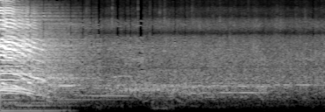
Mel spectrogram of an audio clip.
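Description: The end of a live salsa orchestra's final held chord: the horns slide down in pitch over a low sustained note and die away about a second in. A faint, even hall noise follows.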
